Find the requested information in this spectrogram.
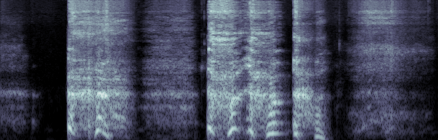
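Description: Three loud, partly voiced cough bursts from an adult, with softer breathy intakes between them; a cough during a cold.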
